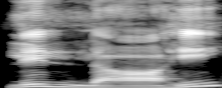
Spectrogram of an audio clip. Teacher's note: اس میں جلالہ باریک پڑھیں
